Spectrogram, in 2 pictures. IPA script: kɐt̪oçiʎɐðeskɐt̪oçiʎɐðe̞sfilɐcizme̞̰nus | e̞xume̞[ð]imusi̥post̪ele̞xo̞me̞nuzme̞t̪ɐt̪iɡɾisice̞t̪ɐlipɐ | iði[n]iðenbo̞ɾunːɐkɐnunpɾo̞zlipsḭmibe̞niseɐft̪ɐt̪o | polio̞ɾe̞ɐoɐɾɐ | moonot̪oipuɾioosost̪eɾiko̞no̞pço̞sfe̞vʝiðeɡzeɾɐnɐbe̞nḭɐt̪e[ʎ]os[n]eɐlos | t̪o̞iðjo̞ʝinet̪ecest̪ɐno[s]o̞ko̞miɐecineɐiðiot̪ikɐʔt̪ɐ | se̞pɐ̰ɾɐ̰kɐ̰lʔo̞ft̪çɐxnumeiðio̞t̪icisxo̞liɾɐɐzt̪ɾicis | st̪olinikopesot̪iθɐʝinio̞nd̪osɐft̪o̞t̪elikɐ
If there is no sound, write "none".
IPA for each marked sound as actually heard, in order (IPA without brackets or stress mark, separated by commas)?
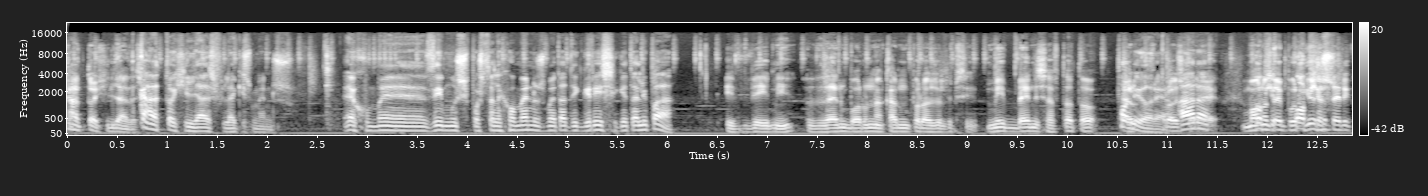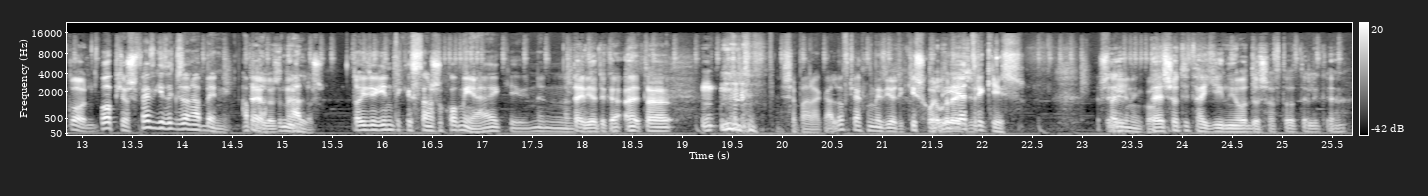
ð, m, l, n, s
